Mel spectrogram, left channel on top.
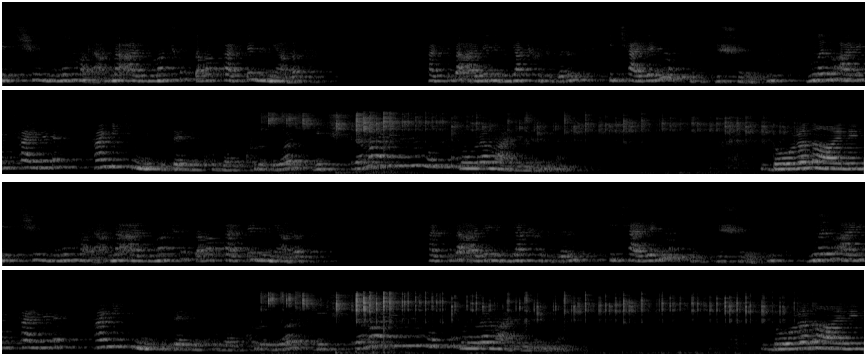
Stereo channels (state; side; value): normal; both; correlation 0.69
